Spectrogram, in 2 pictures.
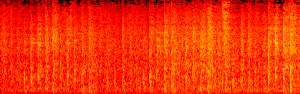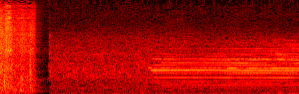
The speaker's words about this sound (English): Hear the train moving. People on their way to their death coming.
